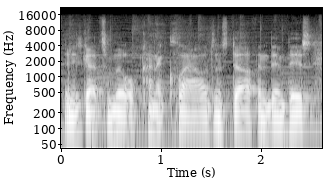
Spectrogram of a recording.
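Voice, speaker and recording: A man's voice: sits low, flat delivery, a little fast, a little mellow, faint music behind. A man giving a casual, jokey action figure review as host, with a playful manner and silly made-up words. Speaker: toy reviewer and video host.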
